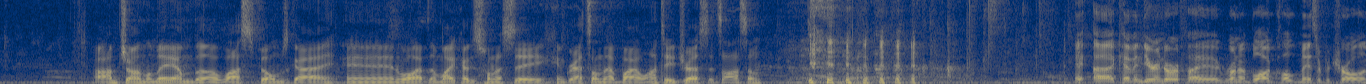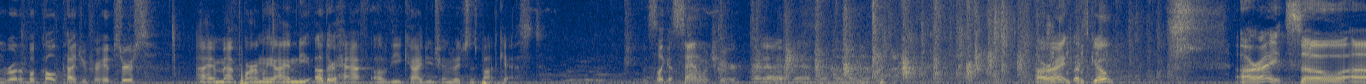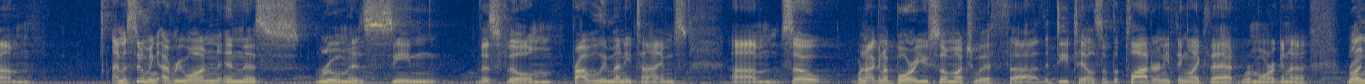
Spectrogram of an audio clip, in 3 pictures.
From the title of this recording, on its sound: KT Live at G-Fest 2019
